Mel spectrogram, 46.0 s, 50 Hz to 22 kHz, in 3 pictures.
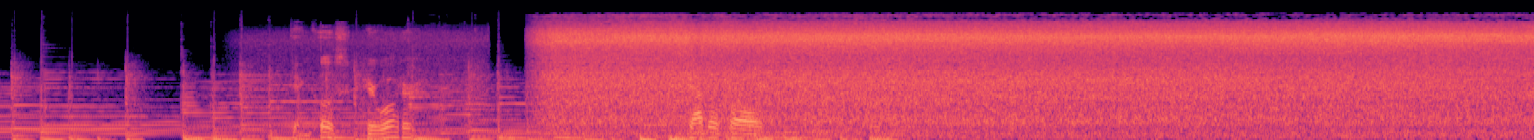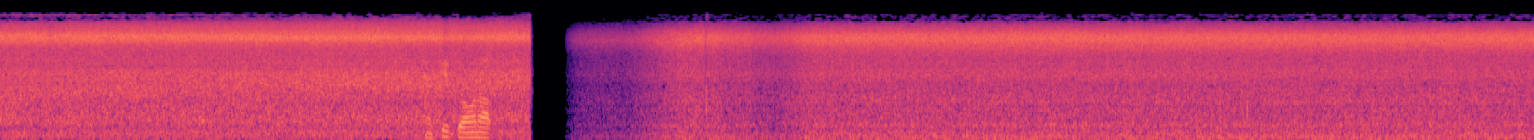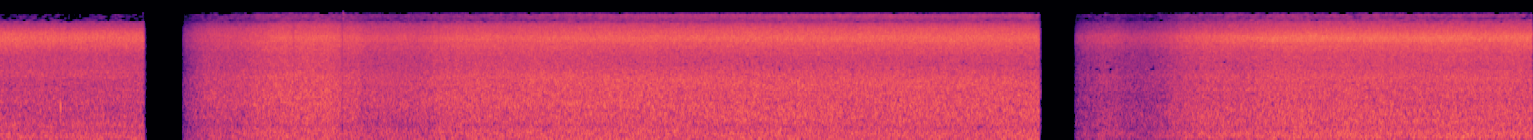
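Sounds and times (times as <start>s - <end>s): waterfall rushing water: 5.3s - 20.7s, 21.8s - 46.0s.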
